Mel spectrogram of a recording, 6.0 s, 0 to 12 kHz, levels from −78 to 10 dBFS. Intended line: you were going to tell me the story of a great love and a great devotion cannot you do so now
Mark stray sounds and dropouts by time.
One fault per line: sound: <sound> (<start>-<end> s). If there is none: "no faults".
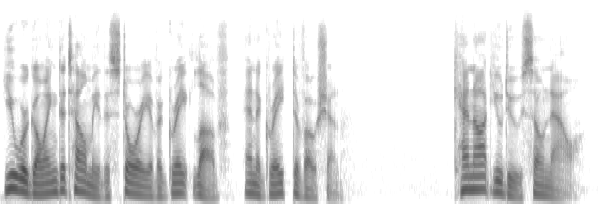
no faults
